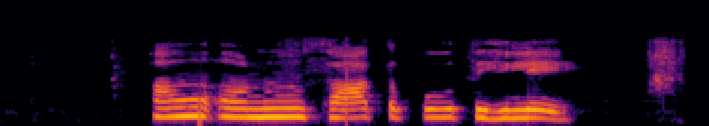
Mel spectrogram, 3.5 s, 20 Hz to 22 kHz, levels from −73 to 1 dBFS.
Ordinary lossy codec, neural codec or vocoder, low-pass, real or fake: MP3, 64 kbps; none; 7.2 kHz; real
